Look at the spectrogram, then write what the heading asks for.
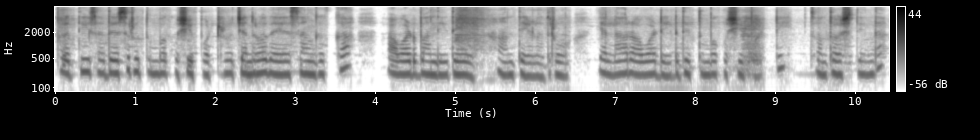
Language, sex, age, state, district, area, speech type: Kannada, female, 45-60, Karnataka, Bangalore Rural, rural, spontaneous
